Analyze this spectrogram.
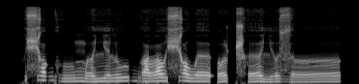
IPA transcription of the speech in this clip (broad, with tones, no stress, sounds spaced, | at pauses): ɕ ɔ˦˥ ɡʱ uː˩˧ m ɤ˩˧ lʲ ə˧ l uː˦˥ b ɤ˩˧˩ lˠ o˥˨ ɕ ɔ˥˨ w əː˧˩ ʔ o˩˧˩ ʈ͡ʂʰ əː˩˧˩ lʲ o˩˧˩ z ɤː˩˧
